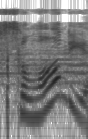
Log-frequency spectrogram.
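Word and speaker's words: Caelondia: Oh, Salandia is how you say old Randi the bartender.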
